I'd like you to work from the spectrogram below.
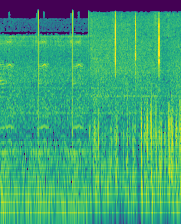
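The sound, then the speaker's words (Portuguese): Steady low rumble of wind buffeting a microphone throughout, with muffled voices and some brief clicks mixed in toward the end. “Se tá com vento, tá com muito vento ainda?”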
